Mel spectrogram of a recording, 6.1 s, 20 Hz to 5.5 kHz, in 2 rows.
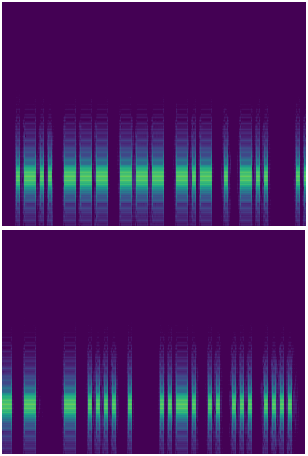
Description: Morse code, heard as a keyed tone, about 30 wpm, 600 Hz. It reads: LOOKED AT THE FISH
